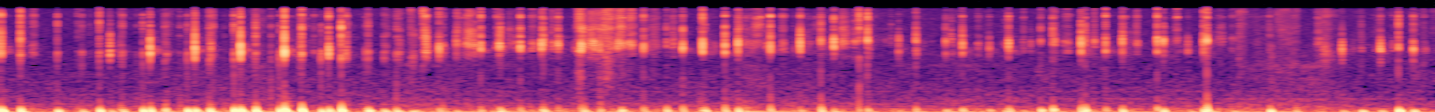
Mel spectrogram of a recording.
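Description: A bottle cap is tapped in a rapid string of many quick, dry clicks with a faint rattle. Each hit stops almost instantly, with the weight in the low thuds and a light tick above. The tapping is densest and loudest over the first two seconds, then continues more softly and unevenly.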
